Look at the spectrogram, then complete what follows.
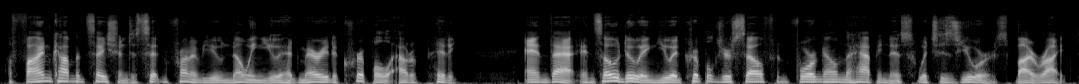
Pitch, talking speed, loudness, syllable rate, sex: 105 Hz, 200 wpm, -21 LUFS, 5.1 syllables/s, male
